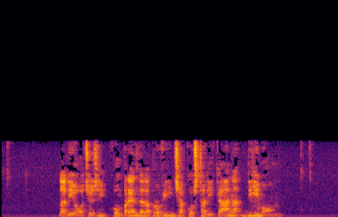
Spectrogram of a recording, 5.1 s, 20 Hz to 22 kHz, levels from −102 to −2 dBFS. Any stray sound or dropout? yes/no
no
